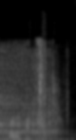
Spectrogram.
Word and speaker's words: aluminium: You are right in how you say it, by the way. Aluminum. Oh, really? Mhm. But I just can't get aluminium out of me. There's not ne at the end. And I say aluminium.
